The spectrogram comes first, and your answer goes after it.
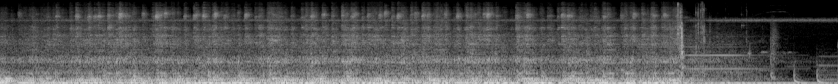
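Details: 2002 Camaro SS with freshly built LS engine, previously no-start with security light on, after VATS security disabled via HP Tuners: engine catches promptly, settles into a steady even rumble without stumbling, then shuts off cleanly; starts normally.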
